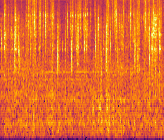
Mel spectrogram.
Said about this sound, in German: Oh, auf dem Grün sind jetzt äh, gerade die Sprenger angegangen. Die Wasser, die, die oh, das sieht aber sehr schön aus.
